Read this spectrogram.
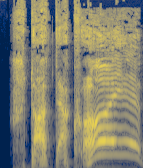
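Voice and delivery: high, drawn-out exclamation; outraged cry. A narrator's reading. Beadle bursting in on the kissing couple, outraged cry. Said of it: "вскричал мистер Бамбл".

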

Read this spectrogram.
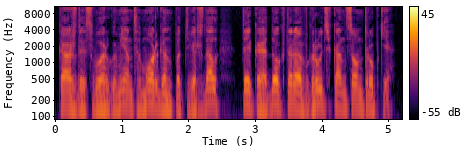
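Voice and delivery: ordinary delivery

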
